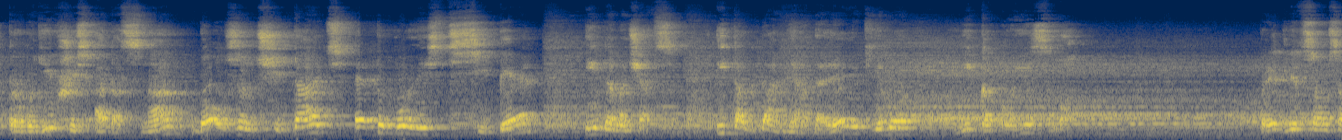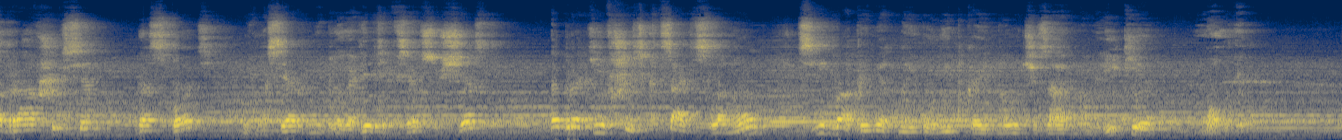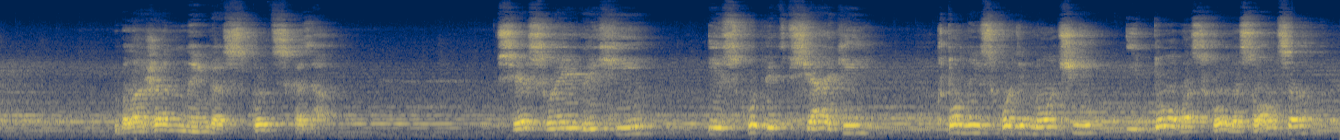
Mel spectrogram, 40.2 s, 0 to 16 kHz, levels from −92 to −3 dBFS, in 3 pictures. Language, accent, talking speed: Russian, native, 75 wpm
